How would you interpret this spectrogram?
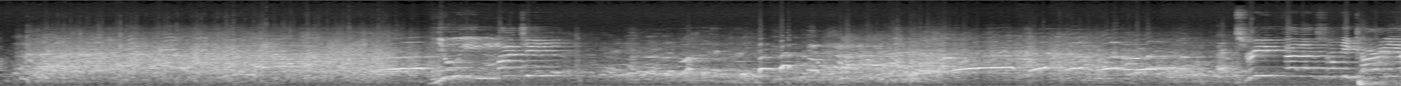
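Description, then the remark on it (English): An audience claps loudly and steadily for the whole stretch, with crowd chatter and a few rising whoops and cheers mixed through the applause. “could either take a joke or give one. Clap.”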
